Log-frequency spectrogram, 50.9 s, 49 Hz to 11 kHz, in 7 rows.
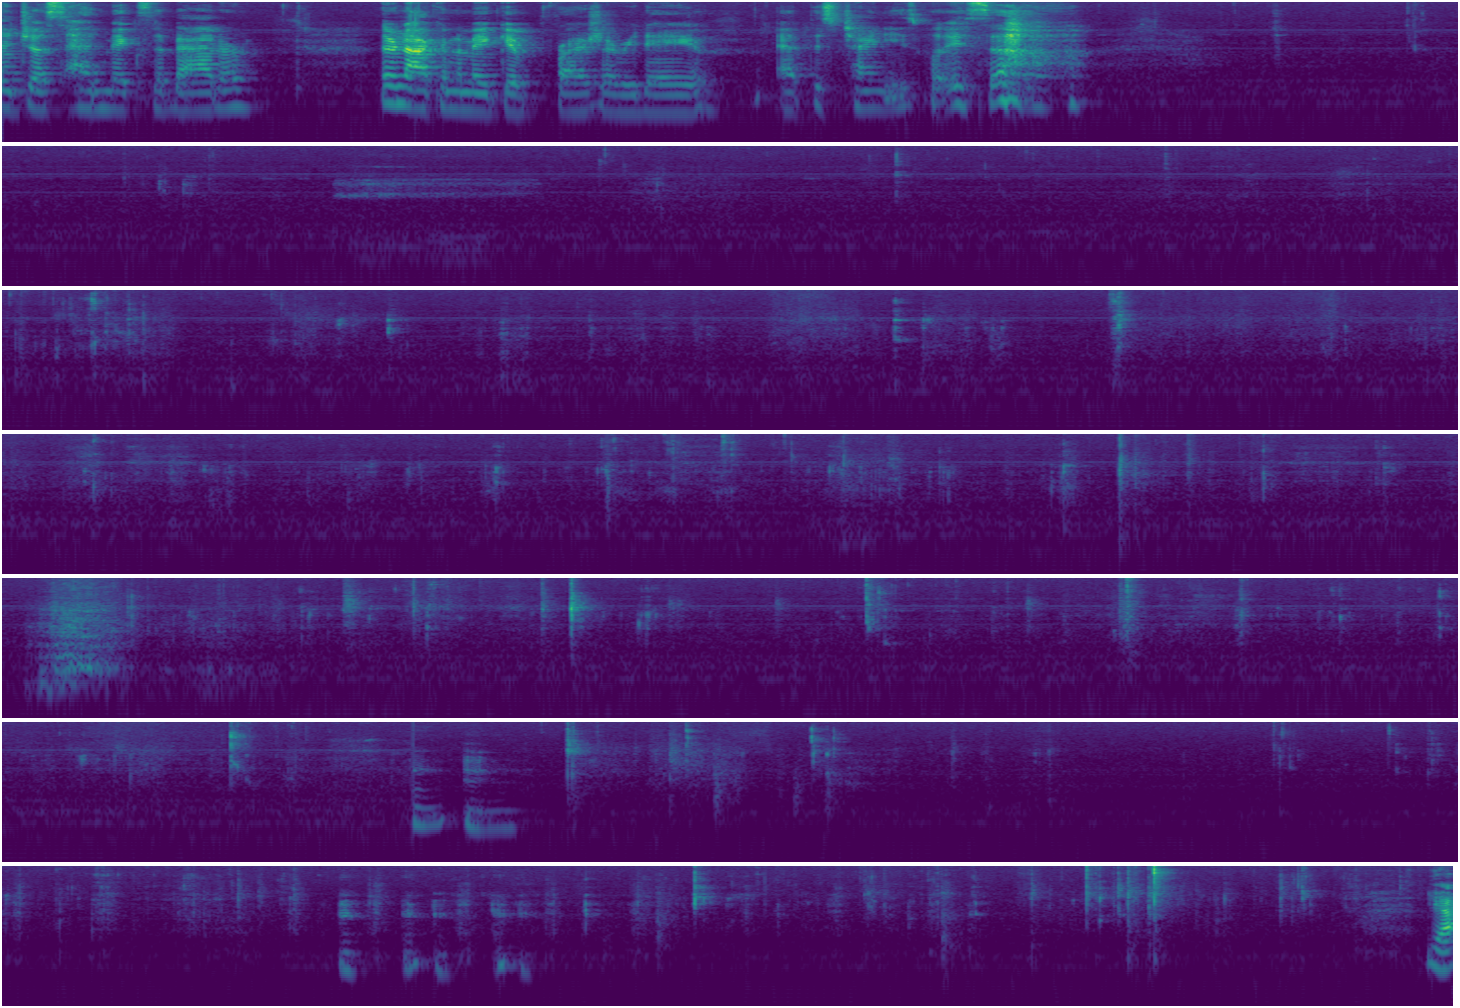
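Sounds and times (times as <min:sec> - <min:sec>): wet chewing: 0:14.0 - 0:18.2, 0:21.2 - 0:28.9, 0:42.7 - 0:50.4.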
